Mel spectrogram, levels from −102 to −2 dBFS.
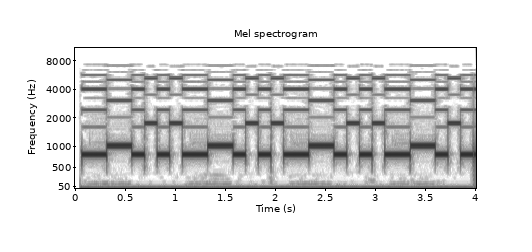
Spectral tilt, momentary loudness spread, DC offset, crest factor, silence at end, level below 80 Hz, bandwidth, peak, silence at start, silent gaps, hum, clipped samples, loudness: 2 dB/octave; 1 LU; 0.5%; 8 dB; 0 s; -66 dBFS; 7.6 kHz; -16 dBFS; 0.05 s; none; none; under 0.1%; -23 LUFS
